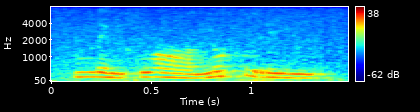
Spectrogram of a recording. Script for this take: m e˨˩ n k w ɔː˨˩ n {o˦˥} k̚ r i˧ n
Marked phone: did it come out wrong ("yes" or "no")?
no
